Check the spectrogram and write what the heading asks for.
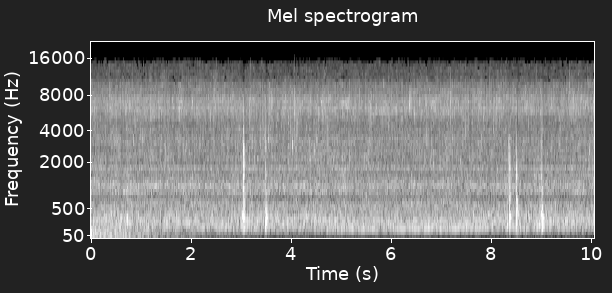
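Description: Pliers clicking against a broken screw in the plastic wheel axle housing of a Polaris 280 pool cleaner as it is worked loose: two sharp clicks about three seconds in and a few more near the end. Under them runs a steady rush of water.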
